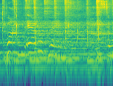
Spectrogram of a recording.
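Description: A woman singing over a strummed acoustic guitar, played live.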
